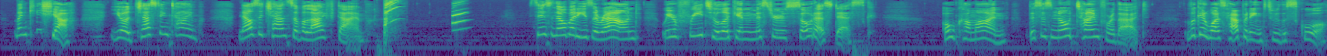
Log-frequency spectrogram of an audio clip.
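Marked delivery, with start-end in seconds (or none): 0.2-11.0 really high-pitched character voice. Voicing a character who answers Bunkitia, high-pitched Ayaka voice. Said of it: "I think a really high-pitched one".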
